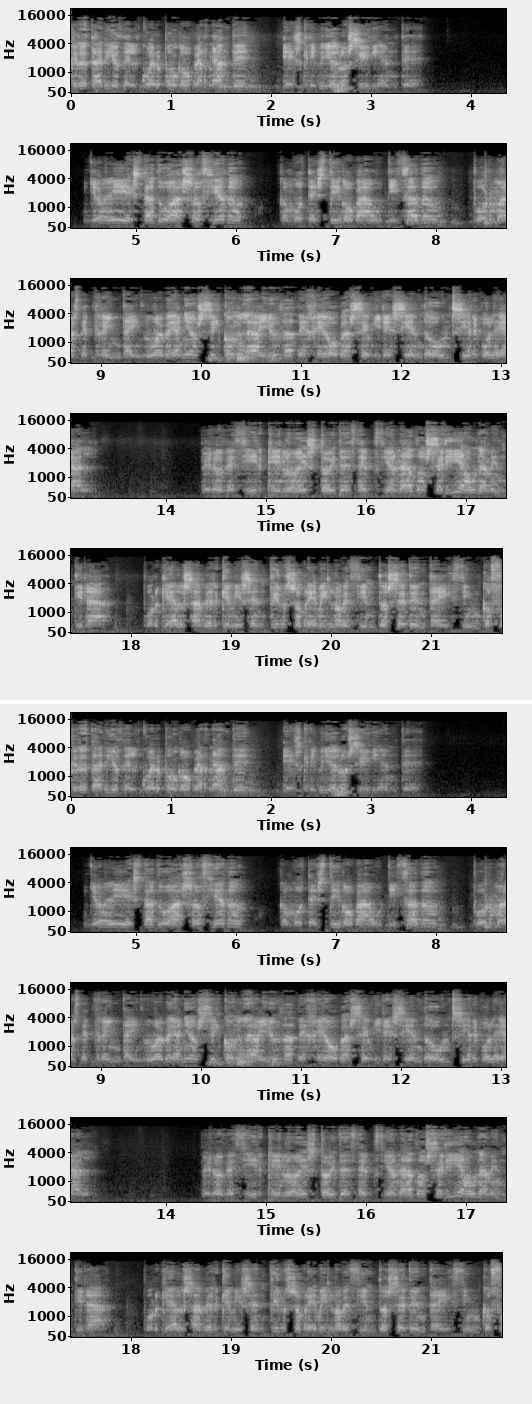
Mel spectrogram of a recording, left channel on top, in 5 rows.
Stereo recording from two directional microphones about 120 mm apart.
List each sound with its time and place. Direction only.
0.0 s a sound: 15° left (ahead or behind)
4.5 s speech: 20° left (ahead or behind)
14.3 s speech: 20° left (ahead or behind)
